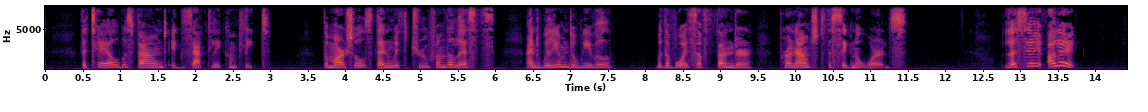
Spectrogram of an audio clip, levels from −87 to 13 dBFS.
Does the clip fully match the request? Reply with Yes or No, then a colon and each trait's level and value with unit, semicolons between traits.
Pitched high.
Yes: high, 240 Hz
